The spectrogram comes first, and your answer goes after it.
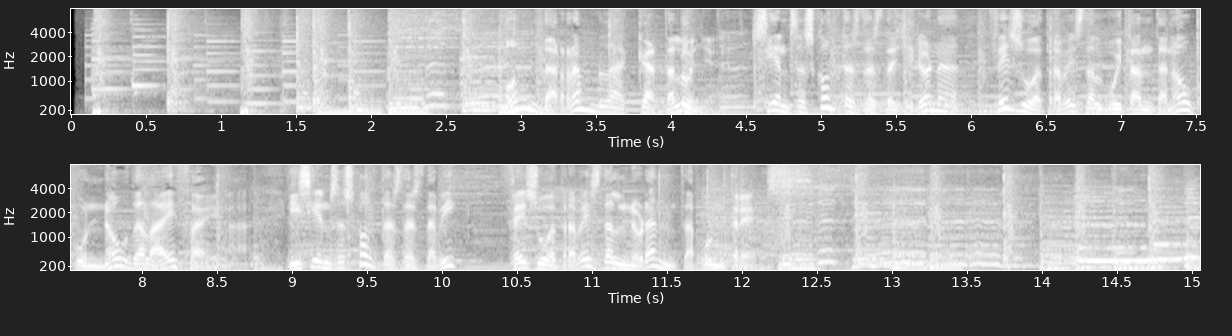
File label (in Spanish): Publicidad Radio voces comerciales musica; Onda Rambla Catalunya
